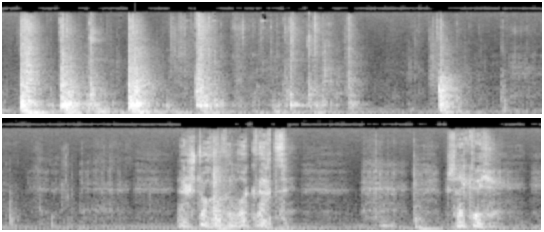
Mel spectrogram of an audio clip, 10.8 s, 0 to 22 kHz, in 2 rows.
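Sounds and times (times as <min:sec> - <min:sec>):
heavy blows breaking in a locked door: 0:00.0 - 0:04.9, 0:07.3 - 0:07.9
speech: 0:07.2 - 0:08.4, 0:09.9 - 0:10.5.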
